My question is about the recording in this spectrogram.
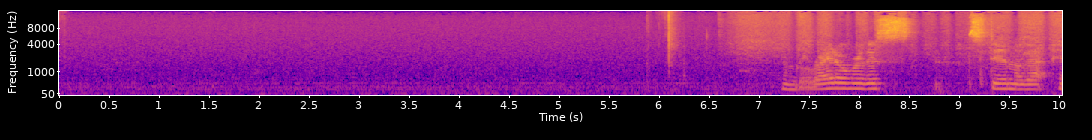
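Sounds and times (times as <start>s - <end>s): hands rubbing stencil on board: 6.6s - 10.0s.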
